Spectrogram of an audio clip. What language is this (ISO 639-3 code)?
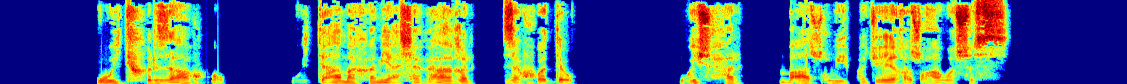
kbd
